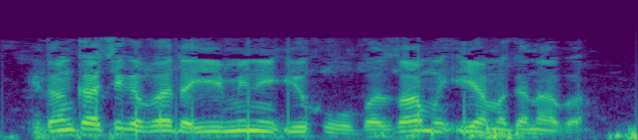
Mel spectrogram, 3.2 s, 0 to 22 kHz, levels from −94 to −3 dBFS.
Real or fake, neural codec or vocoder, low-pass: real; none; 7.2 kHz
